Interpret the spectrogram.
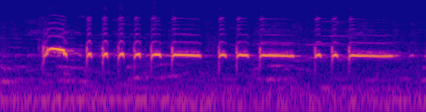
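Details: Bangkok-type zebra dove singing vigorously, used as a lure to stir other doves: a rising opening note, then a run of short clipped coos and long level notes, with drawn-out notes in the second half.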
